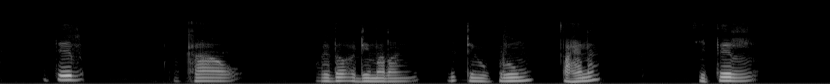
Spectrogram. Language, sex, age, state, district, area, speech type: Santali, male, 60+, West Bengal, Purulia, rural, spontaneous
